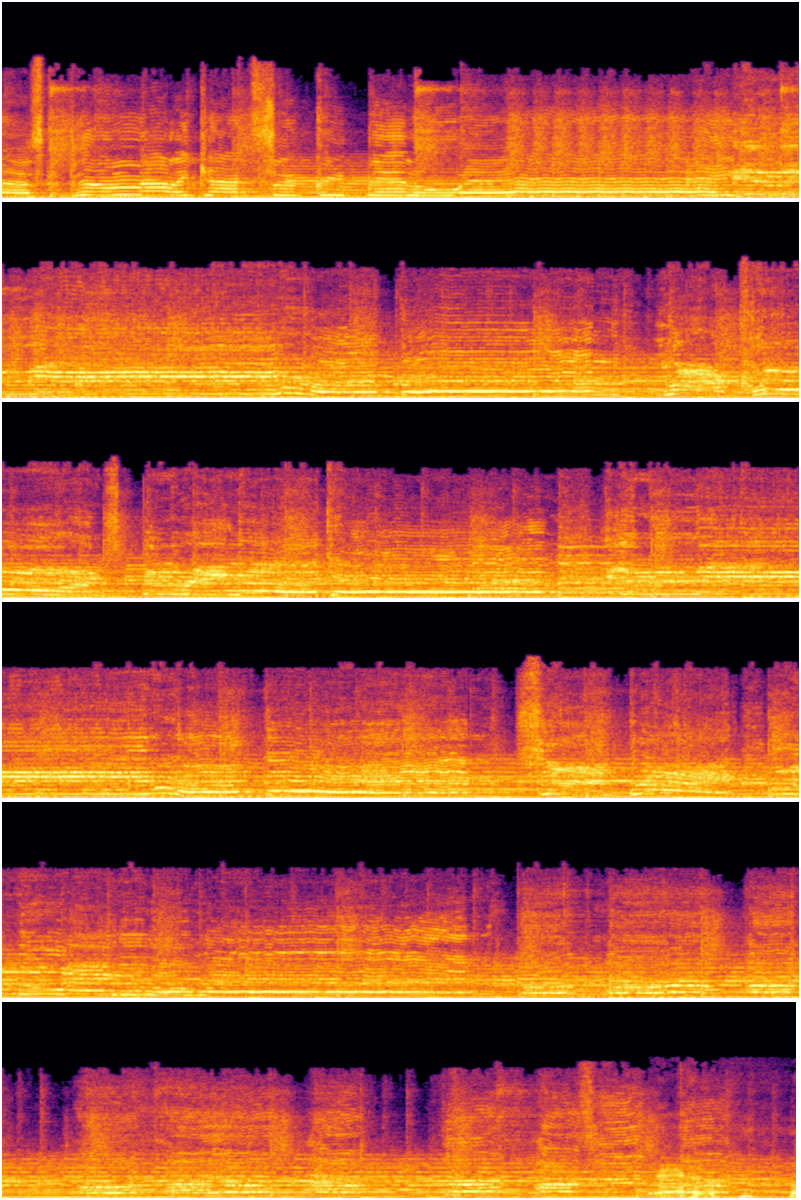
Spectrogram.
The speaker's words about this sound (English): A song screams out on the Fox Airwaves.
